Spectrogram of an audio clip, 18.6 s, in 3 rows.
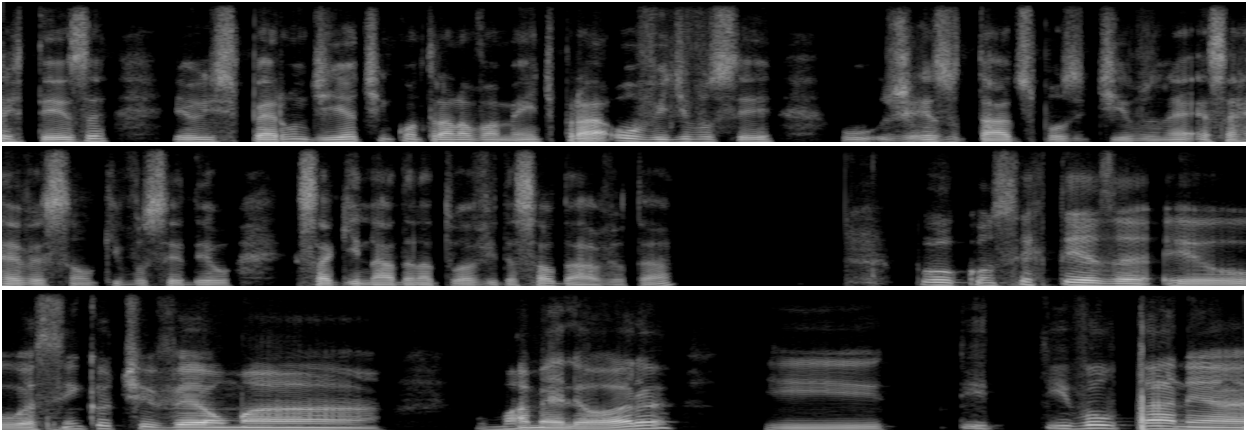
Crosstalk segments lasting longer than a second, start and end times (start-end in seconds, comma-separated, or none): none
